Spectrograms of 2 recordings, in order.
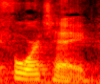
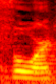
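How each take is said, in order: First: The word is said as two syllables. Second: The word is said as one syllable. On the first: This is the common form that became accepted through use. "a mispronunciation becomes acceptable" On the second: This is the original form, though it sounds mistaken to many. "if I said fort in a conversation, it would be assumed that I was wrong, even though I was correct"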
